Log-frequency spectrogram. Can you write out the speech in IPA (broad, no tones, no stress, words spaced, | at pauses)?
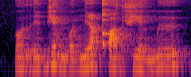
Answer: oribʲɛl ŋʷɛni qʼɔdfʲel mɨ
